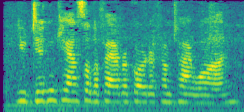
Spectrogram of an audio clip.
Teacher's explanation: the accent is in the first syllable corresponding to Fab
